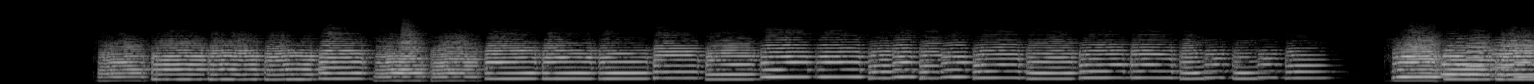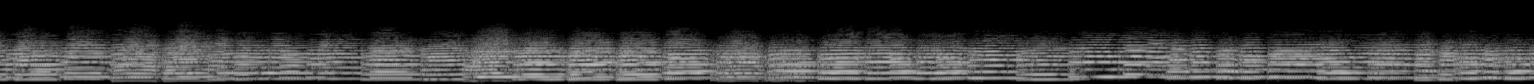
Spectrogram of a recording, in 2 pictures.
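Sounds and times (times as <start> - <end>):
trumpet: 1.0 - 30.6.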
